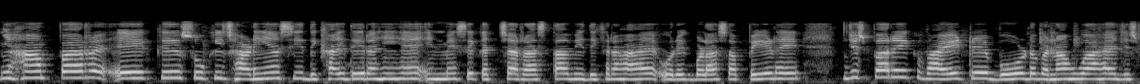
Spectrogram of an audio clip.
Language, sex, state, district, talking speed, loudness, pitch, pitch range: Hindi, female, Maharashtra, Nagpur, 180 wpm, -16 LUFS, 255 Hz, 245-285 Hz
